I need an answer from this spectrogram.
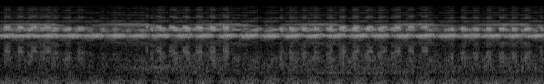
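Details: Autumn insect chorus before dawn in a Japanese garden, several singers at once; continuous high-pitched ringing trills layered with quick pulsing chirps at roughly four per second, even and unbroken throughout.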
